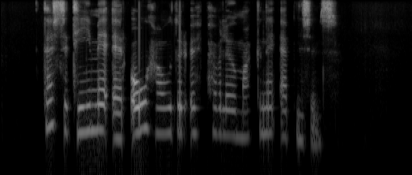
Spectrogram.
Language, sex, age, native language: Icelandic, female, 30-39, Icelandic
